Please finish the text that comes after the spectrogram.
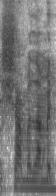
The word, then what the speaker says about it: Shyamalan: to be sure, and I'm pretty sure it's Shyamalan as we've been saying it.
